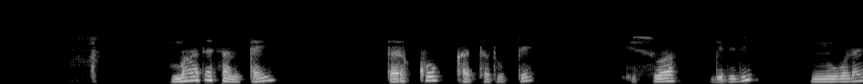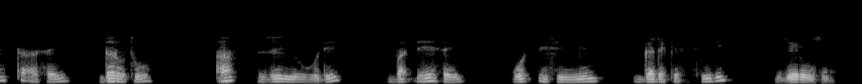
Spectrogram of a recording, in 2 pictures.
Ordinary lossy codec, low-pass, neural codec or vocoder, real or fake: AAC, 32 kbps; 3.6 kHz; none; real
